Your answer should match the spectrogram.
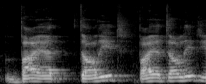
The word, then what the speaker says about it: Valladolid: Yeah, he's from, and now apologies for any Spanish speaking listener, but it looks like they're from Valladolid, you know, as in Real Valladolid. Starts with a V, but it's pronounced B.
